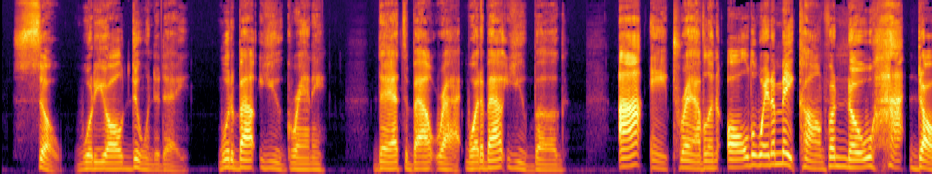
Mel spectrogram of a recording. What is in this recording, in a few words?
Male Southern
